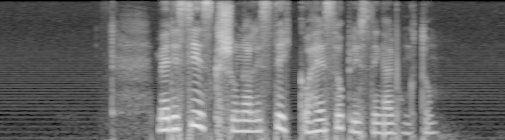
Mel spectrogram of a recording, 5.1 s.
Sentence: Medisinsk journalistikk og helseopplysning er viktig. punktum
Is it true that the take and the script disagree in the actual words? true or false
true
